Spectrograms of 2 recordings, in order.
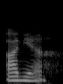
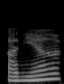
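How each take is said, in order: First: It is said quickly, with syllables run together. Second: All three syllables are said in full.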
